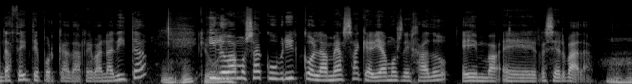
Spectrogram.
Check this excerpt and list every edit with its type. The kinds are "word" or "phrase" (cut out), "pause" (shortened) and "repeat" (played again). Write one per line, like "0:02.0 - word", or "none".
0:04.6 - pause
